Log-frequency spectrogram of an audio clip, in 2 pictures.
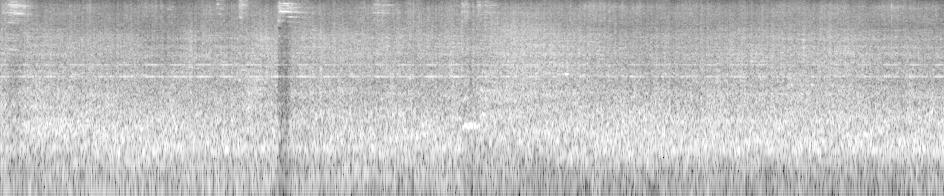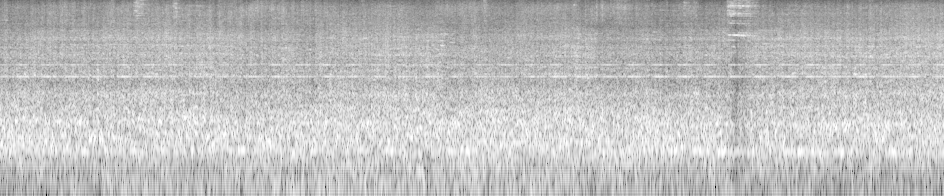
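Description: Freight train tank cars and covered hoppers rolling past close by: a loud, steady rolling noise of steel wheels on the rails, with a faint steady high tone running under it.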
